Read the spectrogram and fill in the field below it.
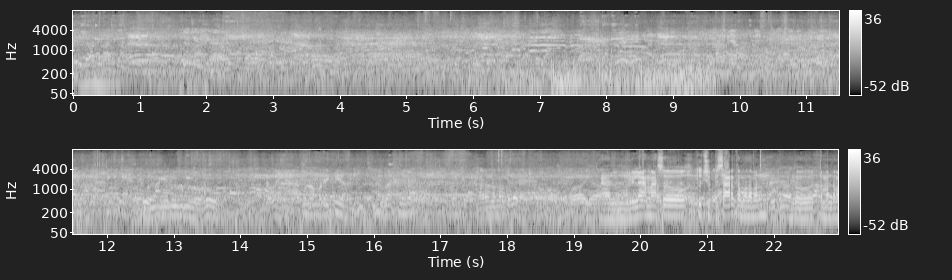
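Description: A crowd of men chatter nearby outdoors.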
